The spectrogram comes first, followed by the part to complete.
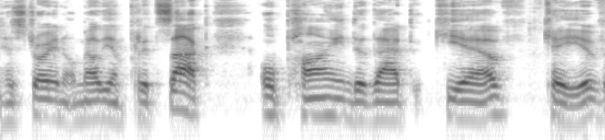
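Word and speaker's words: Kyiv: omelian pritzak opined that Kiev cave as it's pronounced today in the Ukrainian pronunciation cave was actually founded by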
